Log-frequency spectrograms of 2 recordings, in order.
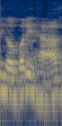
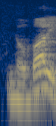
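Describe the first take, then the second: First: The word has is said in full. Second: The word has is contracted to a final s. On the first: The speaker calls it wrong. "We don't say nobody has" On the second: The speaker calls it right. "we say nobody's"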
